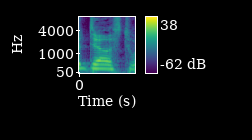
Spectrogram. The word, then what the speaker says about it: DOST: D-O-S-T? – Yes.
